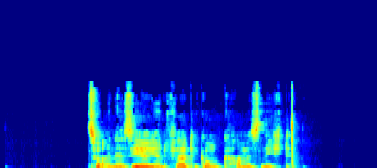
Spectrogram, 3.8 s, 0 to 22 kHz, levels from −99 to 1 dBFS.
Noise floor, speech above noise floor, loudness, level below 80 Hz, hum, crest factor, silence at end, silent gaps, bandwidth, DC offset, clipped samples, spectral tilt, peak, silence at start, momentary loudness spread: under -90 dBFS; over 62 dB; -28 LUFS; -56 dBFS; none; 22 dB; 0.85 s; none; 11.5 kHz; under 0.1%; under 0.1%; -4.5 dB/octave; -8 dBFS; 0.9 s; 11 LU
